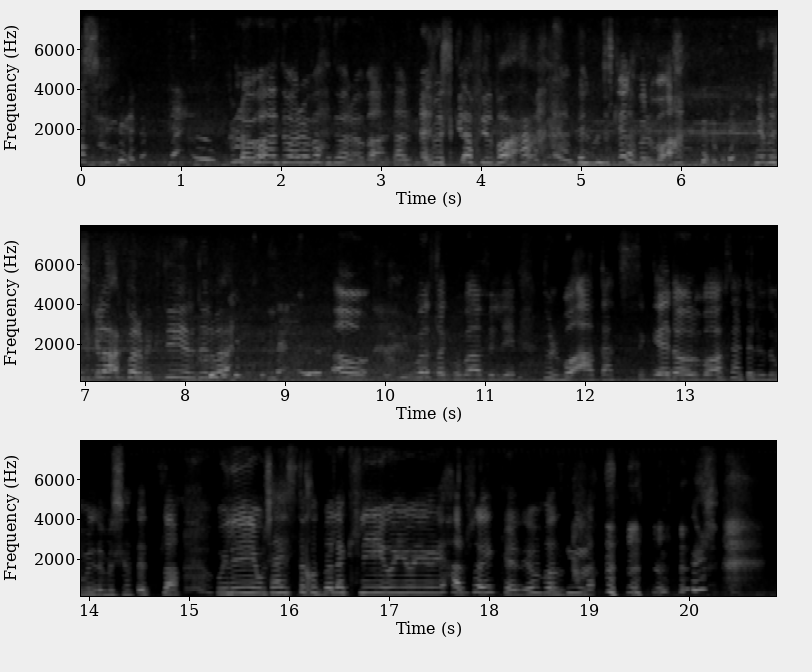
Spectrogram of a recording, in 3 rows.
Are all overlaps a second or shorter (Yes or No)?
Yes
